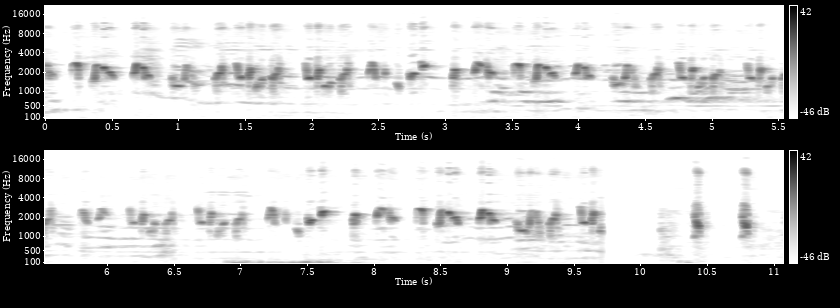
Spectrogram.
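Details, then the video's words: Yellow-vented bulbul song used as a lure for catching birds: fast, chattering runs of bubbly chirps, tightly repeated throughout, with a few softer lower warbled notes beneath and a brief low thump near the middle. "Pancingan burung trucukan paling jitu"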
